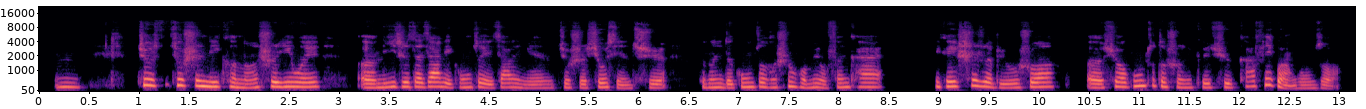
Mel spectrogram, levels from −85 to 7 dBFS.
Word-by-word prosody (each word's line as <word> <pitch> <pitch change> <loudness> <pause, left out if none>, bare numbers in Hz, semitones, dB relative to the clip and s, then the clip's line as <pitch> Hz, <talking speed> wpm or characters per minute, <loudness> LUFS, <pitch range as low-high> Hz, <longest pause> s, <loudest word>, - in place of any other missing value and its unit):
嗯， 205 -1 -2 0.6
就 290 -1 +5 0.2
就 285 - +4
是 260 -2 +3
你 220 -2 +7
可 215 0 -1
能 180 0 -1
是 215 +1 +4
因 220 +1 +4
为， 215 +1 +3 0.3
呃， 180 -1 +3
你 190 +3 0
一 - - +3
直 215 0 +2
在 210 -1 +2
家 220 +1 +5
里 200 -4 0
工 190 +2 -4
作， 195 0 -1
也 165 - 0
家 195 +4 -2
里 190 -1 -2
面 160 0 -7
就 180 - -4
是 170 -1 -4
休 195 +4 0
闲 160 -7 -4
区， 170 +2 -3 0.3
可 190 - -7
能 185 +1 0
你 190 - -1
的 170 -2 0
工 200 +5 0
作 205 -1 0
和 185 - -5
生 220 +4 -2
活 190 - -1
没 185 +2 -3
有 175 -3 -2
分 195 +5 -3
开。 205 0 -2 0.5
你 220 - -2
可 230 - +2
以 230 - +6
试 260 +3 +1
着， 225 -3 +4
比 180 -1 -6
如 175 +1 -1
说， 210 +2 +2 0.3
呃， 175 -1 +2
需 175 +6 -3
要 210 - +4
工 245 +5 +2
作 265 0 -6
的 225 - +1
时 200 - -5
候， 185 - -2
你 180 - -6
可 190 0 -6
以 - - +1
去 190 0 -3
咖 230 +6 -7
啡 300 +6 0
馆 210 - +1
工 150 +2 -8
作， 150 -4 -6
195 Hz, 300 characters per minute, -22 LUFS, 180-215 Hz, 0.6 s, 你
